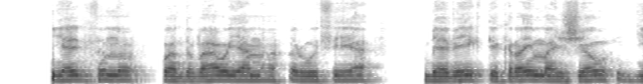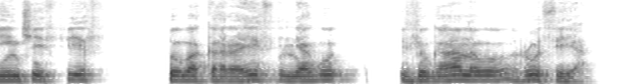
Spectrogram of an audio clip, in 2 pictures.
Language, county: Lithuanian, Panevėžys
